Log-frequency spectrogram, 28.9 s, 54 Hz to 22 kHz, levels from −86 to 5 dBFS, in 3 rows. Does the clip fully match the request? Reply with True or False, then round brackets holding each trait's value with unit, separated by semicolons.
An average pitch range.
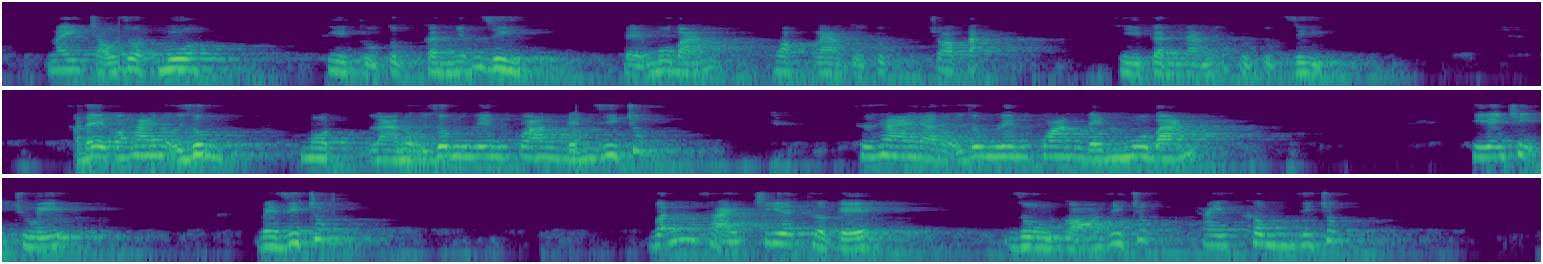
False (7.4 semitones)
